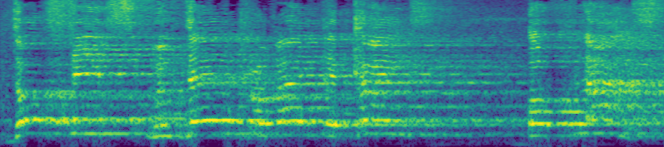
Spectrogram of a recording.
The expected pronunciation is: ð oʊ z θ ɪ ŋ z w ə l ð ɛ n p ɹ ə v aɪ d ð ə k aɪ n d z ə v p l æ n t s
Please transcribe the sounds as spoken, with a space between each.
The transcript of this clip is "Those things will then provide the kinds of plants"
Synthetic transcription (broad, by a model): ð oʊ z s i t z w ə l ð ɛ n p ɹ ə v aɪ d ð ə k aɪ n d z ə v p l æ n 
